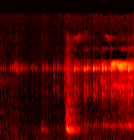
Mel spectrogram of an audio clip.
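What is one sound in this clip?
A cartoon soundtrack with music and sound effects plays loudly through a television speaker.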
